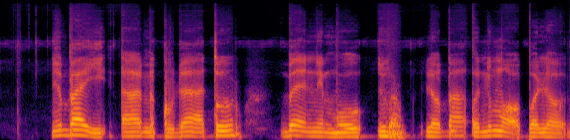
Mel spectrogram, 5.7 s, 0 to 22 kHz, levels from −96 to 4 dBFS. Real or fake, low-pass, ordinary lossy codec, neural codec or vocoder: fake; 19.8 kHz; none; codec, 44.1 kHz, 2.6 kbps, DAC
